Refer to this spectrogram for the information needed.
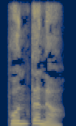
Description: ♪ pontana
